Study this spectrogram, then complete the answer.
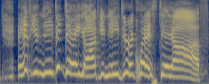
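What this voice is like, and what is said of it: Yelling imitation of another person's voice. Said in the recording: “still yelling ... I think I'm doing a spot on impression of her”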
